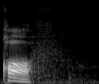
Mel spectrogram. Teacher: the pronunciation of this letter this letter is pronounced when the the root of the tongue touches the upper palate at the very back of the throat · the root of the tongue or the back end of the tongue touching the palate at the back end of the throat gives us the sound Qaf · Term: the letter Qaf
